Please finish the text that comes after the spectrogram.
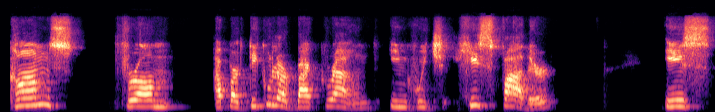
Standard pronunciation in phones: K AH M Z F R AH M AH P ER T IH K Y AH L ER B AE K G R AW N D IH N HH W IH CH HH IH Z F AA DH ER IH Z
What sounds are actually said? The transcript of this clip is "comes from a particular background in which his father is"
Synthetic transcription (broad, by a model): K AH M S F R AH M AH P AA T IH K Y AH L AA B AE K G R AW N D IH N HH W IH CH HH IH S F AA DH ER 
